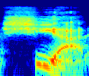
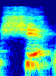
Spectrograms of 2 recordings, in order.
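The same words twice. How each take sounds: First: "Shiat" drawn out as shee-at, in two parts; Southern Shiat. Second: Said in the usual way. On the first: Shown as a demonstration. Realtor spelling out the client's Southern "Shiat", drawled shee-at. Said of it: "It was S H E A T". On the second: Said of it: "shit was literally like Shiat".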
